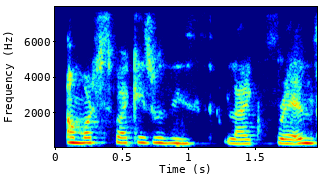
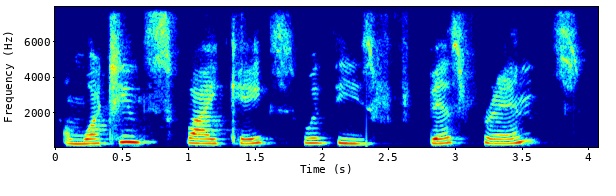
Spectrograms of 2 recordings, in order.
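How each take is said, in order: First: It is said at normal speed. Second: It is said slowly.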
